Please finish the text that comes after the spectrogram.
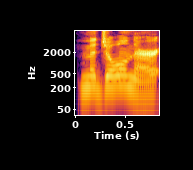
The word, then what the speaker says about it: Mjolnir: Thor's Mjolnir is made from the metal of a dying star. And how do you pronounce that?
